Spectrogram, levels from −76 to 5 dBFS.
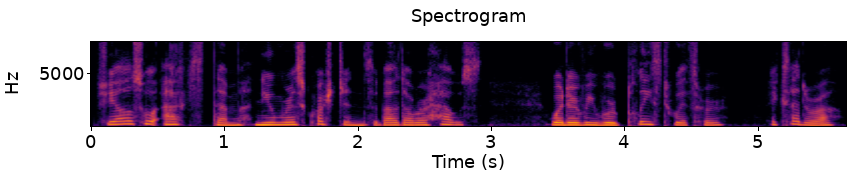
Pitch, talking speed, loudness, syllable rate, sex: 220 Hz, 170 wpm, -18 LUFS, 5.5 syllables/s, female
